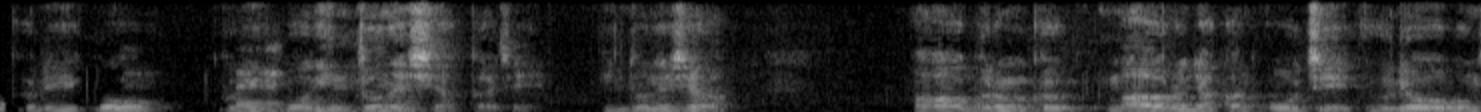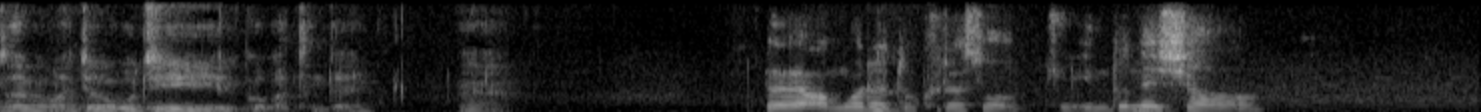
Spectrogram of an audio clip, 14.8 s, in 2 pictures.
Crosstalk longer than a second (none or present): none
